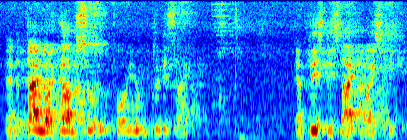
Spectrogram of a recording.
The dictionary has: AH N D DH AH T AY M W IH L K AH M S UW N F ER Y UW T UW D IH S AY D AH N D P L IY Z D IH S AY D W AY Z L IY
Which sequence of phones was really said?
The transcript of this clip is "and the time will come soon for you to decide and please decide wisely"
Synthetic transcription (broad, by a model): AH N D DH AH T AY M W IH L K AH M S UW N F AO Y UW T UW D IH S AY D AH N P L IY S D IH S AY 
